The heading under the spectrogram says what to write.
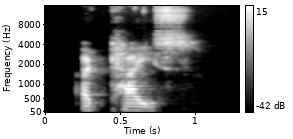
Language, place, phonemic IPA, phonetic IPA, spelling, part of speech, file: Hindi, Delhi, /əʈ.ʈʰɑː.iːs/, [ɐʈ̚.ʈʰäː.iːs], अट्ठाईस, numeral, LL-Q1568 (hin)-अट्ठाईस.wav
- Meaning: twenty-eight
